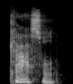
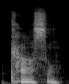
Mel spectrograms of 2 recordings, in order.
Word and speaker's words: castle: And another common mistake by Spanish speakers, the silent T in Castillo in English. Castle. Mm-hmm. Castle.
